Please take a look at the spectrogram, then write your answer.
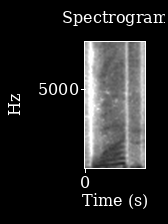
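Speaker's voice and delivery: high mock disbelief; a sudden squeak of outrage at the price; shocked what. Kid learning the candy bar costs fifty cents, shocked squeak. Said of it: "I was like".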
